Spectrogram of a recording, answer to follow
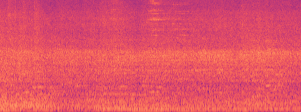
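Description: Steady low rumbling background noise.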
